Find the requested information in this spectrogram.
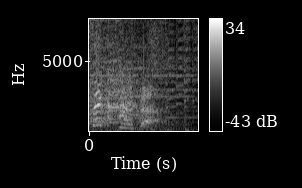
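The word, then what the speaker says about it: Victreebel: Oh, it's Victory Bell.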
